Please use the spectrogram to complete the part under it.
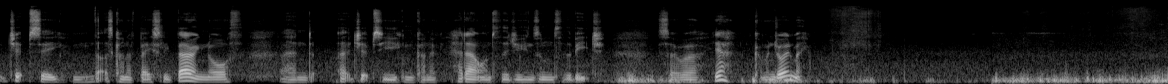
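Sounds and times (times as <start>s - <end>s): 
gusty wind buffeting the microphone outdoors: 0.0s - 11.6s
speech: 0.1s - 8.5s
faint rustling: 8.1s - 11.6s.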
